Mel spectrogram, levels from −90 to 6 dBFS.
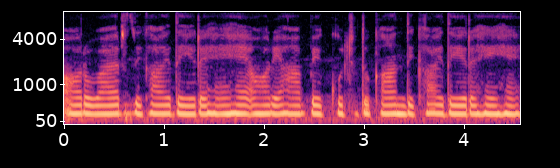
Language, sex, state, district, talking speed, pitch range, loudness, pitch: Hindi, female, Bihar, Kaimur, 195 wpm, 185-190 Hz, -10 LUFS, 190 Hz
